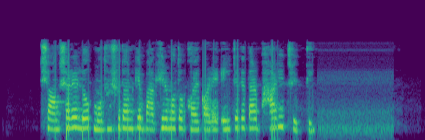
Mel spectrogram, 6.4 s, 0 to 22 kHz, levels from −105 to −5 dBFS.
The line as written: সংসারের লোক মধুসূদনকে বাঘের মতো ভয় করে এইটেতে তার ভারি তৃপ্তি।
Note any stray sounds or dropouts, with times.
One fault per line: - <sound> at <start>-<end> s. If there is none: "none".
none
